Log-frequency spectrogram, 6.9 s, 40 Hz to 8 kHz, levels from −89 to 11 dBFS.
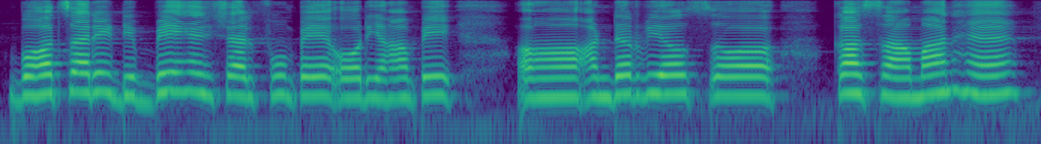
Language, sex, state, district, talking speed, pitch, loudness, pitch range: Hindi, female, Uttar Pradesh, Lalitpur, 120 wpm, 240 Hz, -18 LUFS, 230-255 Hz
